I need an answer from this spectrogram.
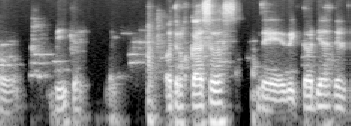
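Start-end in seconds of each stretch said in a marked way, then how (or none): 0.8-1.2 "vitae" said as two syllables, "BEE-te"; alternative Latin pronunciation. Shown as a demonstration. Student offering classmates another pronunciation, "vitae" as "BEE-te". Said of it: "que se pronuncia".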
